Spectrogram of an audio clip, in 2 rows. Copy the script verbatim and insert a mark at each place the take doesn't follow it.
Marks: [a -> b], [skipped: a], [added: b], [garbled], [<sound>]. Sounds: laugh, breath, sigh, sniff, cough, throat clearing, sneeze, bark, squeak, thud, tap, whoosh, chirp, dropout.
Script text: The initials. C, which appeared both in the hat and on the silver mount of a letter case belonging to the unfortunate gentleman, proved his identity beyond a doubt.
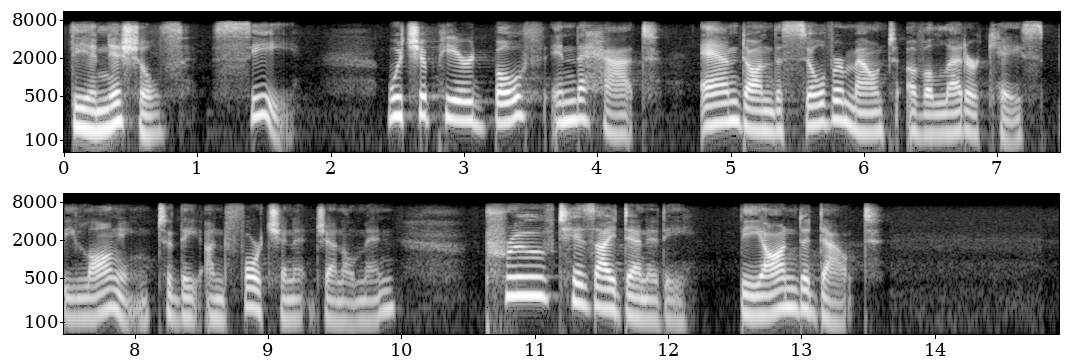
The initials. C, which appeared both in the hat and on the silver mount of a letter case belonging to the unfortunate gentleman, proved his identity beyond a doubt.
